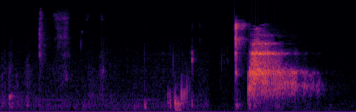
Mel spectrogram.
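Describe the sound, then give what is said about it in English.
A few faint handling clicks, then two cups of Costa Rica light roast coffee clink together in a toast with a single sharp knock that rings briefly with a bright, fading tone. “Oh yeah, let's do a little dink. So this is a classic. Dink it and then get a little sip.”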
